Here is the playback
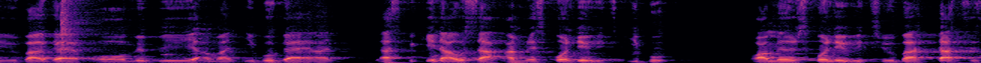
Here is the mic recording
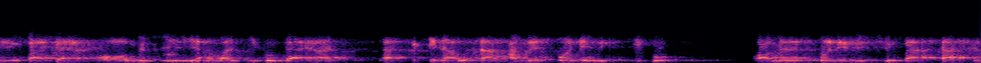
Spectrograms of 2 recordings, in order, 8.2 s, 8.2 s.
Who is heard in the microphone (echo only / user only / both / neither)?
echo only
